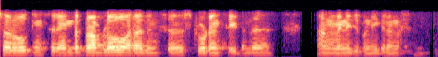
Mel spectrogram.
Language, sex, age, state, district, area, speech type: Tamil, male, 18-30, Tamil Nadu, Erode, rural, conversation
